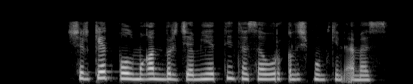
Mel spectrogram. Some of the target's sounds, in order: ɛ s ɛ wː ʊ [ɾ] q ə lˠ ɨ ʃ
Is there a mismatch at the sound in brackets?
no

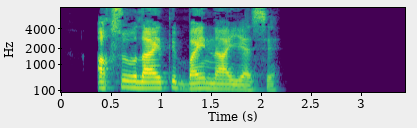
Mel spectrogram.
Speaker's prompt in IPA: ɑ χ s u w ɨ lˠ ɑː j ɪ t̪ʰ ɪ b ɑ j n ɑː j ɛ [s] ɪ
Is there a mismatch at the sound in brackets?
no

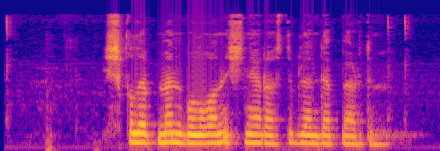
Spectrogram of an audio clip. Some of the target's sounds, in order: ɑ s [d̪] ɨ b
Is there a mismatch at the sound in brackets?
yes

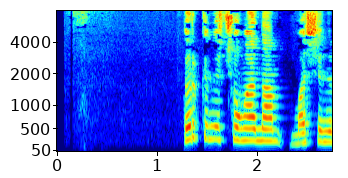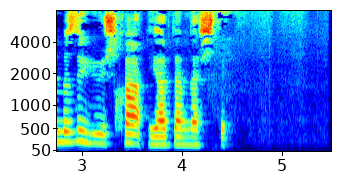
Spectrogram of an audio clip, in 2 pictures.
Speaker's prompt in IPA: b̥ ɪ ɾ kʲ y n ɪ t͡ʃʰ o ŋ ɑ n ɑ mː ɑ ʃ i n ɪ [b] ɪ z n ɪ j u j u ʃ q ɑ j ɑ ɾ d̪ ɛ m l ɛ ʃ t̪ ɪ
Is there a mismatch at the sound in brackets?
yes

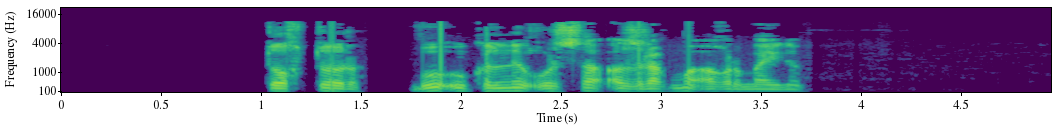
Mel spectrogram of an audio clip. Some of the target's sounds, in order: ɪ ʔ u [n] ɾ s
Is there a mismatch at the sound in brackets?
yes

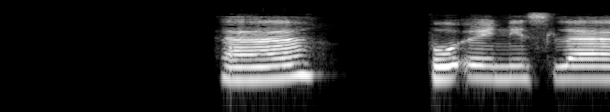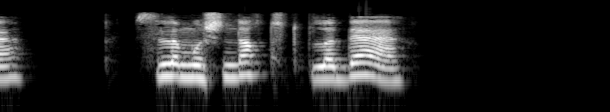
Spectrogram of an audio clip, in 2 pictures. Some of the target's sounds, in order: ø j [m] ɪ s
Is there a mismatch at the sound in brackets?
yes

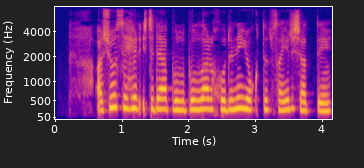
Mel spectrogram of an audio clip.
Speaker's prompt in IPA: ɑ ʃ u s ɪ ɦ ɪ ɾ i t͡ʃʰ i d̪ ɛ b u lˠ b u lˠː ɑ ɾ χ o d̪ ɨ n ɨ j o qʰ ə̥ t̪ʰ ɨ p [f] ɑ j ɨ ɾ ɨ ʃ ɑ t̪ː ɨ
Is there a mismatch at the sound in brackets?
yes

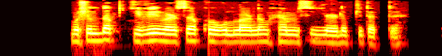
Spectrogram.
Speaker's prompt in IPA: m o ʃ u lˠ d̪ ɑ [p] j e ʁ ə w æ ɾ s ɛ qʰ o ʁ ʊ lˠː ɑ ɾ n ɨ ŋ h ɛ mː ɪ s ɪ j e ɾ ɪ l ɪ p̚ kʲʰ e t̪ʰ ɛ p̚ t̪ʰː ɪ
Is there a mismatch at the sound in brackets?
yes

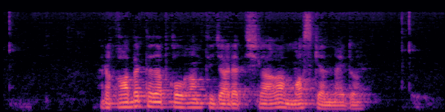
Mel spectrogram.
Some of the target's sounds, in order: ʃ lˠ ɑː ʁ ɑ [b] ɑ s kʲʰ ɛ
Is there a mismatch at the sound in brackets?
yes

